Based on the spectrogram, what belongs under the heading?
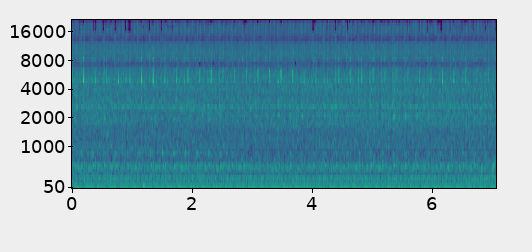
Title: Odd tapping noise from the 5.3 #dadsgarage #automobile #mechanic #diy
